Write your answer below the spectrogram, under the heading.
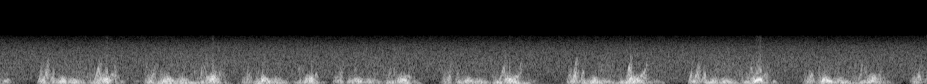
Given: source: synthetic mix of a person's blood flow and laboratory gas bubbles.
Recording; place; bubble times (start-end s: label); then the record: Doppler ultrasound of blood flow; precordium
9.13-9.27 s: bubbles
From the record:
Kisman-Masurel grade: 121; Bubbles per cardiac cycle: 1 to 2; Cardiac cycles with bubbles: 10 to 50%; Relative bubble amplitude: barely perceptible (0.100 to 0.250); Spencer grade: 2 (many but less than half of the cardiac periods contain bubble signals, singularly or in groups); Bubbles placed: anywhere in the cardiac cycle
